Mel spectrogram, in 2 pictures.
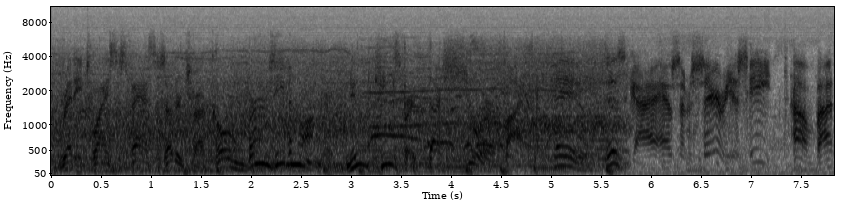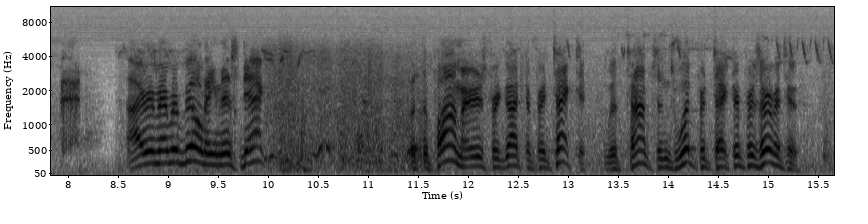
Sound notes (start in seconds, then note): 2.8 as crowd begins to cheer; 5.0 Announcer 2, over radio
